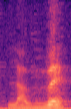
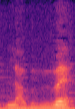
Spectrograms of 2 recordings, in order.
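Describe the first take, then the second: Both takes have the same delivery.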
